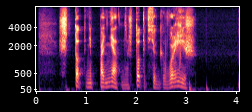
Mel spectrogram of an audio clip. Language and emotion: Russian, angry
